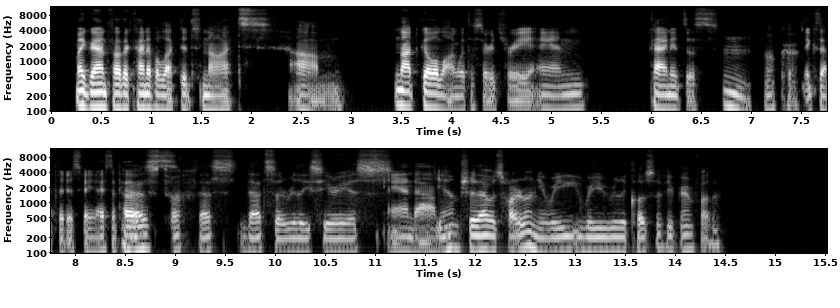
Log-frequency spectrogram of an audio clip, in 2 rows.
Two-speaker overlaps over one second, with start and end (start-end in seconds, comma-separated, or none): none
